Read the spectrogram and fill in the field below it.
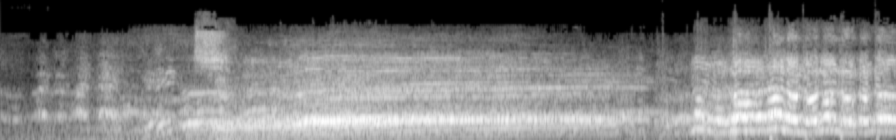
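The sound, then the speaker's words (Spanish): A stadium crowd chants from the stands at the end of a match, with the players below on the pitch, many voices swelling into a loud, sustained unison cry that rises in pitch, then breaking into choppier rhythmic shouts toward the end. “Esto es la grada con los jugadores abajo en el césped.”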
